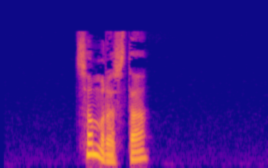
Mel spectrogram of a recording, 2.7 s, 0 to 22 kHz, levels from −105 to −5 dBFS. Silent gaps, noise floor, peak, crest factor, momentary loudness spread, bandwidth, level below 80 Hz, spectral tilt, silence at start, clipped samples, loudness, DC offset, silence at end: none; -84 dBFS; -8 dBFS; 22 dB; 6 LU; 11.5 kHz; -64 dBFS; -5.5 dB/octave; 0.75 s; under 0.1%; -24 LUFS; under 0.1%; 1.2 s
